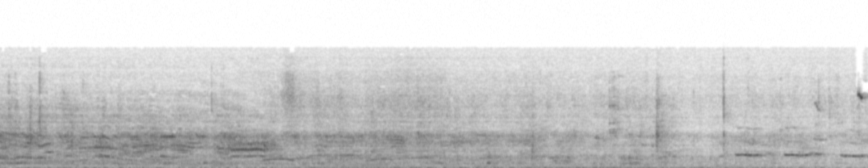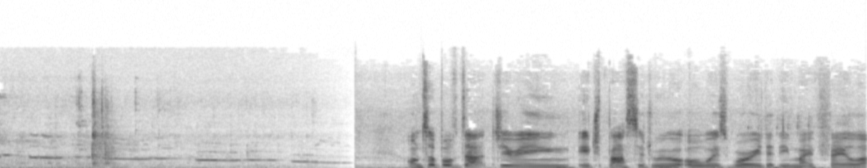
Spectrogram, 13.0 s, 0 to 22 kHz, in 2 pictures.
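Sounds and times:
boat engine rumbling: 0:00.0 - 0:13.0
voices: 0:00.0 - 0:13.0.

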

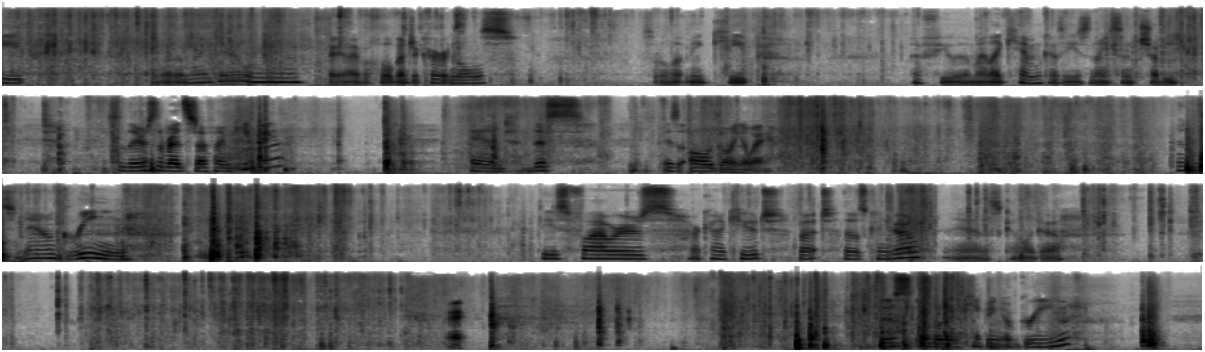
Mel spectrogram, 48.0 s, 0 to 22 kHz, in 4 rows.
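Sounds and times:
faint rustling and handling: 0:00.0 - 0:09.2, 0:09.8 - 0:29.5, 0:31.2 - 0:47.8.

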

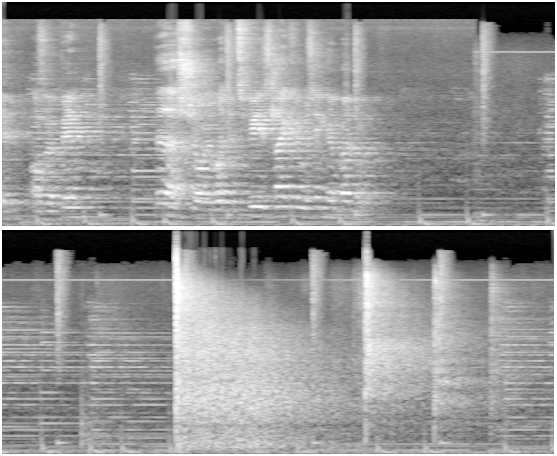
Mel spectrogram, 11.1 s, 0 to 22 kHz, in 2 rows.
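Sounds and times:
balloon bursting: 0:07.2 - 0:09.8.

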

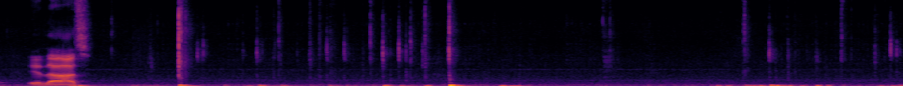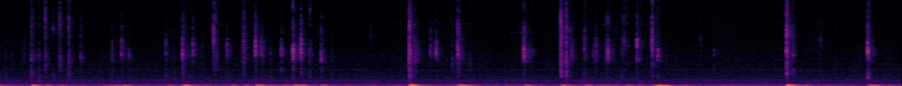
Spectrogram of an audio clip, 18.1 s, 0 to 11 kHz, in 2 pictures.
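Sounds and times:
typing on computer keyboard: 0:01.8 - 0:04.6, 0:07.3 - 0:12.4, 0:13.1 - 0:15.8, 0:16.9 - 0:17.9.

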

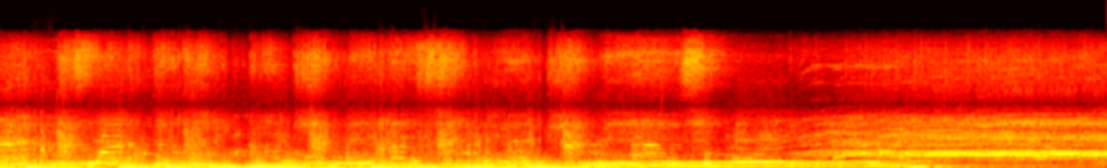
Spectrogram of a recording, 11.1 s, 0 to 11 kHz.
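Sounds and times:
live r and b concert music: 0:00.0 - 0:11.0.

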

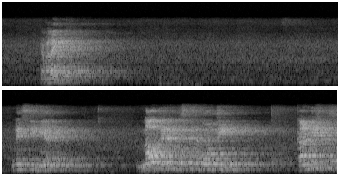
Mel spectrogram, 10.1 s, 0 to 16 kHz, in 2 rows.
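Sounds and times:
man speaking with echo: 0:00.6 - 0:01.4, 0:05.2 - 0:06.3, 0:07.0 - 0:08.7, 0:09.4 - 0:10.0.

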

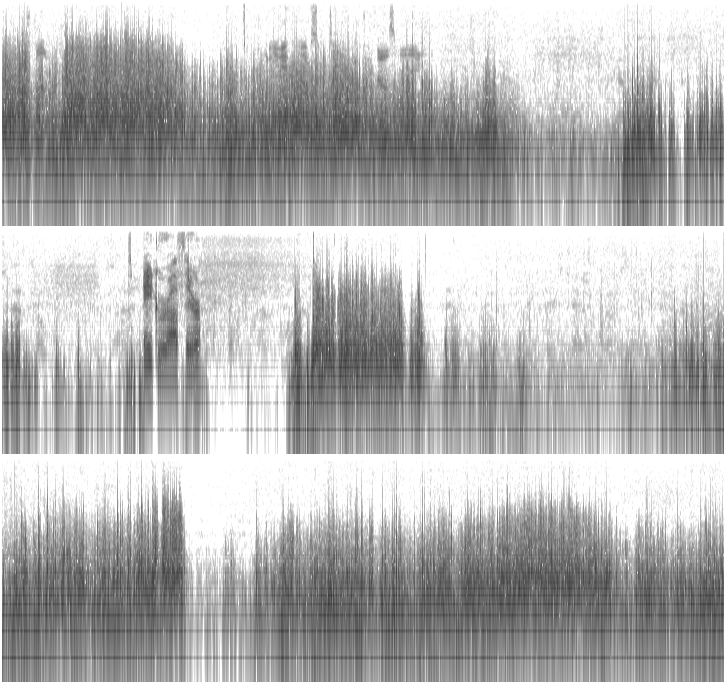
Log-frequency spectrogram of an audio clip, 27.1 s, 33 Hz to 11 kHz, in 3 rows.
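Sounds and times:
wind buffeting microphone: 0:00.0 - 0:27.0.

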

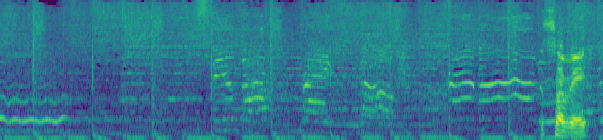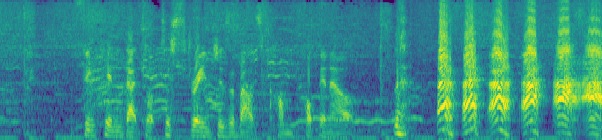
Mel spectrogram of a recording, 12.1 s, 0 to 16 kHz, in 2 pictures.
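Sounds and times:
woman laughing loudly: 0:10.0 - 0:12.0.

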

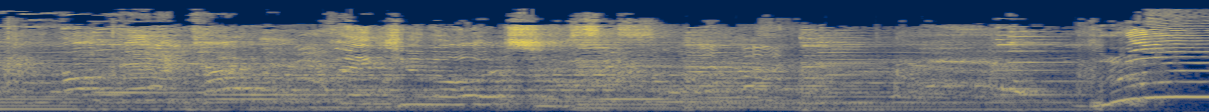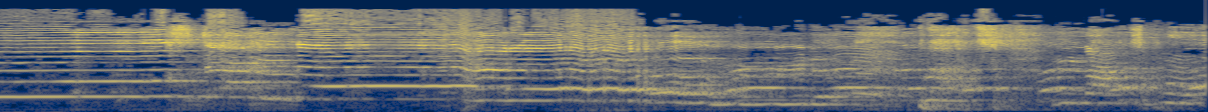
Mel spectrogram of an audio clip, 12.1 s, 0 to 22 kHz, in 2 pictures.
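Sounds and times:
woman singing gospel: 0:00.0 - 0:02.8.

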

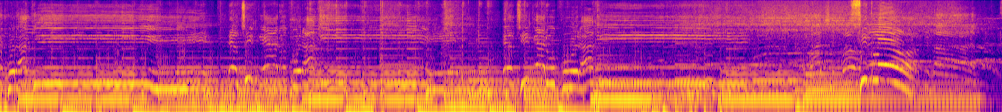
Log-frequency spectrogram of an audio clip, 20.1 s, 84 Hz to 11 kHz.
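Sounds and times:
guitar: 0:00.0 - 0:20.0
percussion: 0:00.0 - 0:20.0
voices singing long notes: 0:11.6 - 0:20.0.

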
